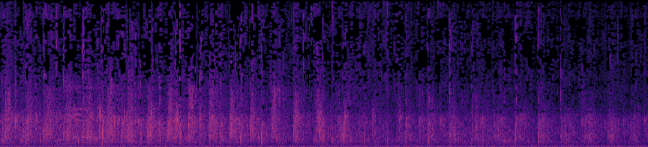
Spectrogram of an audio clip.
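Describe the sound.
Audience applause greets a speaker welcomed onstage at a church Bible study night: dense, steady clapping that holds evenly for the whole stretch at a fairly soft level.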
